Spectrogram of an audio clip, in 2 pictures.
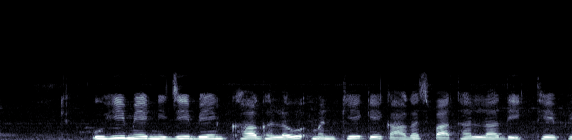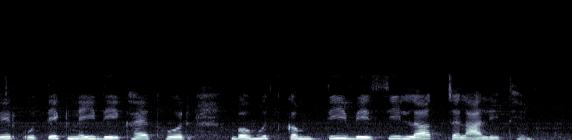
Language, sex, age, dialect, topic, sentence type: Chhattisgarhi, female, 25-30, Central, banking, statement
